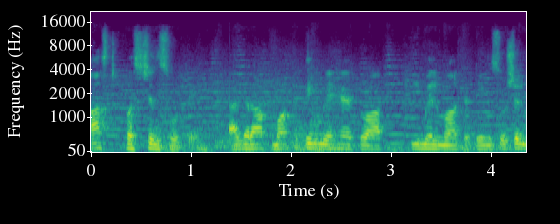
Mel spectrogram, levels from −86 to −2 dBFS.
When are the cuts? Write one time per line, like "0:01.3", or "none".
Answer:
0:01.4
